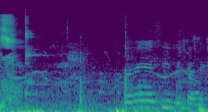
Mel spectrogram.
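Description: Soft, quiet speech: a couple of short voiced phrases, with a low, uneven rumble underneath.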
